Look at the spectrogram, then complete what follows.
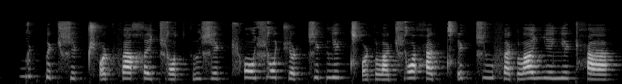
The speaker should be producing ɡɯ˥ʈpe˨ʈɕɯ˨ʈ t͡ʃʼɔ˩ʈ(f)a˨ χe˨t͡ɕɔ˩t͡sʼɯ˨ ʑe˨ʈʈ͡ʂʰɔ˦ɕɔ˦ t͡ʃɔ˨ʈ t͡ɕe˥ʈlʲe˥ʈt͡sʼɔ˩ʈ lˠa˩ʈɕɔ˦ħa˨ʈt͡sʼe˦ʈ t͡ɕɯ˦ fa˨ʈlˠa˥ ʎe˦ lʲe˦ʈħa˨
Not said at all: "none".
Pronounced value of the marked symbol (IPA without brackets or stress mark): f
